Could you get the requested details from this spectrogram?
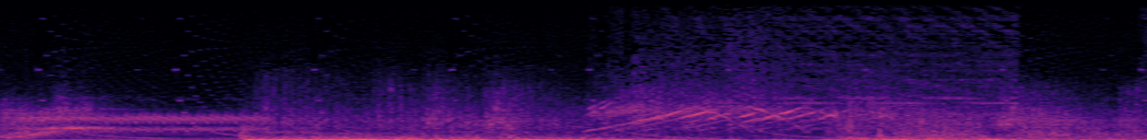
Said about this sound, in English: Keep targeting the Corvette. We're showing them our weak side. Phasers fire. Phasers fire!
